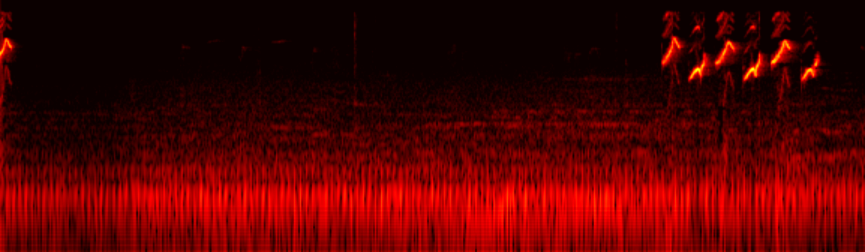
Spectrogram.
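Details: Cinereous tit (glatik batu), a bird in full song, used as a lure to make other cinereous tits start singing: after a long steady low hum, a short burst of about six loud, high, whistled two-part notes, rising then falling, alternating quickly.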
